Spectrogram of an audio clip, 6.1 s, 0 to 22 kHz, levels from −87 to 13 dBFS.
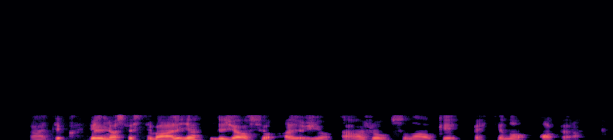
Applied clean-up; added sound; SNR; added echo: none; none; none; none.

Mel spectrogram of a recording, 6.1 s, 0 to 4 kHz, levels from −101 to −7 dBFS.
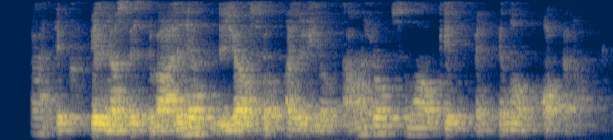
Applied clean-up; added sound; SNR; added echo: none; none; none; reverberation time 0.8 s.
